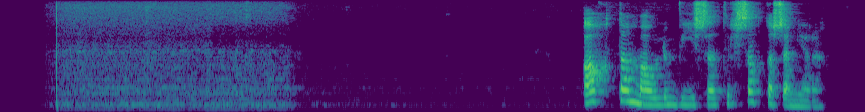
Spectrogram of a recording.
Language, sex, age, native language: Icelandic, female, 40-49, Icelandic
